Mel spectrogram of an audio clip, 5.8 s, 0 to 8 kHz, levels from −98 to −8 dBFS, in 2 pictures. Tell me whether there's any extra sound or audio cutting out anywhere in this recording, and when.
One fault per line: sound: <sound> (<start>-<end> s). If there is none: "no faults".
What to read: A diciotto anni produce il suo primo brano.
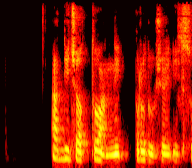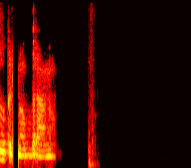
sound: dropout (3.1-3.1 s)
sound: thud (4.2-4.4 s)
